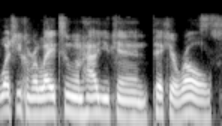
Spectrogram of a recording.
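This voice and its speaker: A man with a fairly high pitch speaks at a moderate pace in a normal speaking voice. The sound is dry and close, with no echo. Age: 20s. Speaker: podcast host. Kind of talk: casual chat.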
